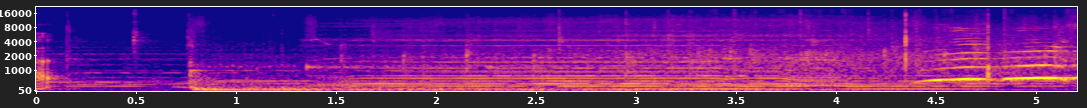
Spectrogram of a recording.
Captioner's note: applause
